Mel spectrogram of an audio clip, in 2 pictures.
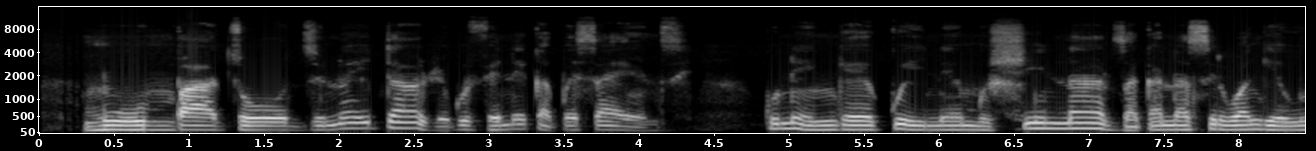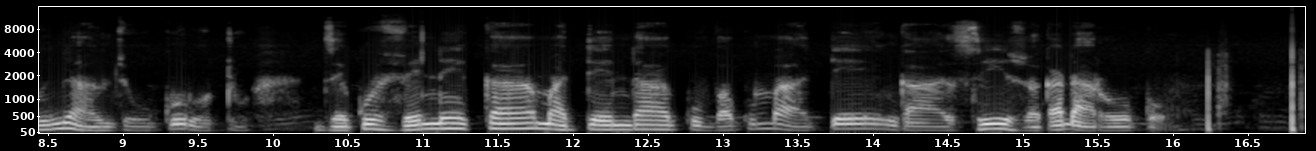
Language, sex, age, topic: Ndau, male, 18-24, health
